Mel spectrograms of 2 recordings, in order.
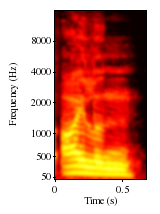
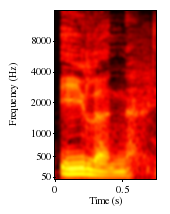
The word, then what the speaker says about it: Eilen: The name is spelled E-I-L-E-N, rather annoyingly. How are we supposed to be pronouncing it? – It's Elan Jewel. – Elan. – Yes. I mean, there's no way that you would know that other than just knowing it, isn't it? So it's an interesting name, but Elan is how it's pronounced.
